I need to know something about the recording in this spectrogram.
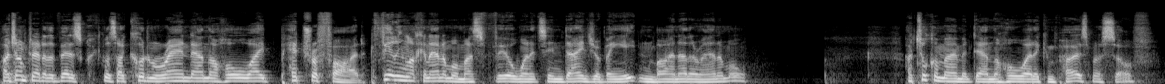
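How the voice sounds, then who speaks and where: An Australian man reads a children's story as a narrator, expressively and with dramatic pauses on key words. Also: medium pitch. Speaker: author reading own story.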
